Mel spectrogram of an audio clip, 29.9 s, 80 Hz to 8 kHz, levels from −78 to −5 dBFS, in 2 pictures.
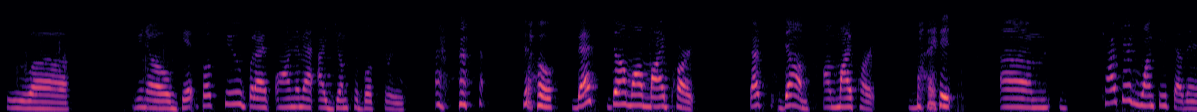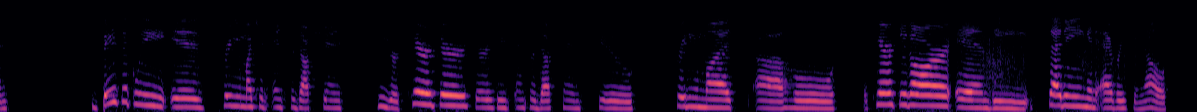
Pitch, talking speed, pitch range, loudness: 215 Hz, 120 wpm, 195-260 Hz, -39 LUFS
